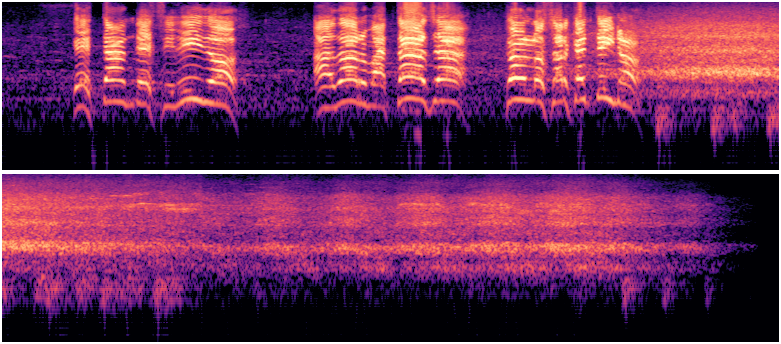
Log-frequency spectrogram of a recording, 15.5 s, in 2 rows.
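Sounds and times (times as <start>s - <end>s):
speech: 0.7s - 2.5s, 3.1s - 7.2s
large crowd shouting in support of Peru: 4.2s - 15.3s.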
